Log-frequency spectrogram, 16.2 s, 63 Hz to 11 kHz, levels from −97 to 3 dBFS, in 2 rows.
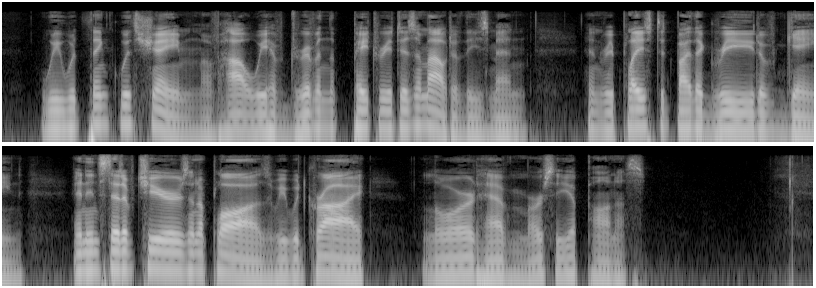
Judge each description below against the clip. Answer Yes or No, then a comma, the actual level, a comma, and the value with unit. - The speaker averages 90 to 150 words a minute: Yes, average, 140 wpm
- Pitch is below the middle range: Yes, very low, 90 Hz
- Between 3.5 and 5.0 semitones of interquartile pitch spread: Yes, average, 4.2 semitones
